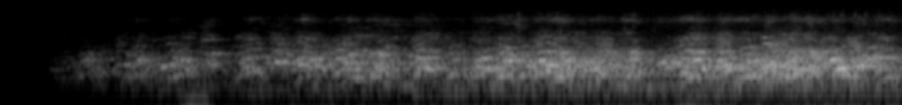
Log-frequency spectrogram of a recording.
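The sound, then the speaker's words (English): White Samoyed dogs bark, yip and whimper in outdoor cages, making a dense, overlapping chorus. It starts quiet, swells within the first second and holds at a steady, fairly loud level. “You can hear the white Samoyeds barking.”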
